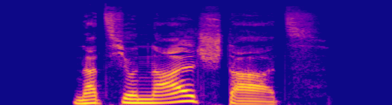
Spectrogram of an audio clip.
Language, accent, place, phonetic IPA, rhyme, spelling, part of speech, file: German, Germany, Berlin, [nat͡si̯oˈnaːlˌʃtaːt͡s], -aːlʃtaːt͡s, Nationalstaats, noun, De-Nationalstaats.ogg
- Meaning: genitive singular of Nationalstaat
